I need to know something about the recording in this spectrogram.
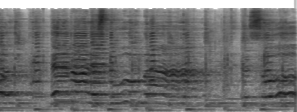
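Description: A woman singing live into a microphone over amplified Latin music, holding long notes with vibrato above a repeating bass line.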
